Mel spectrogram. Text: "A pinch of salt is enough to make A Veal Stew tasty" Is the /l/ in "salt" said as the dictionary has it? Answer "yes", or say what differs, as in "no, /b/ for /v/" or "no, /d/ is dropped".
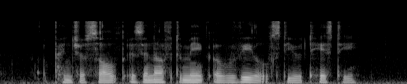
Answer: yes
